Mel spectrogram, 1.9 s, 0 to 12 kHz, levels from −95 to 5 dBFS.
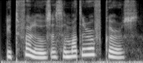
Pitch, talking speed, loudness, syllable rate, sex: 255 Hz, 220 wpm, -14 LUFS, 5.9 syllables/s, female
